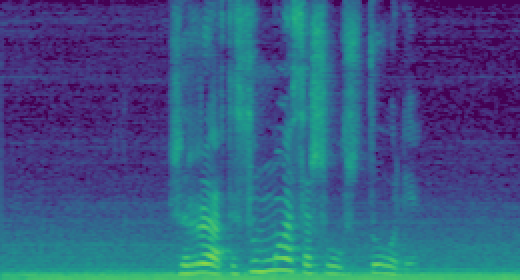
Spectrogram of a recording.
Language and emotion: Russian, angry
